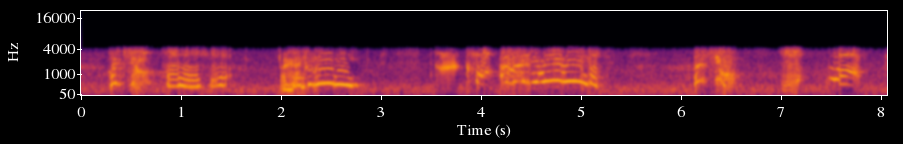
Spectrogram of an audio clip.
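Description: Bursts of fussy crying and whimpering from a baby with rising and falling pitch, and a noisy room behind: an infant's cry.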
